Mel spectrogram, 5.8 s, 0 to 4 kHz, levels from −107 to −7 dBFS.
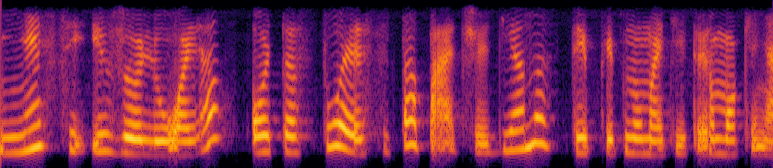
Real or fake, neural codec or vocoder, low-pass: fake; autoencoder, 48 kHz, 128 numbers a frame, DAC-VAE, trained on Japanese speech; 3.6 kHz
